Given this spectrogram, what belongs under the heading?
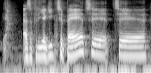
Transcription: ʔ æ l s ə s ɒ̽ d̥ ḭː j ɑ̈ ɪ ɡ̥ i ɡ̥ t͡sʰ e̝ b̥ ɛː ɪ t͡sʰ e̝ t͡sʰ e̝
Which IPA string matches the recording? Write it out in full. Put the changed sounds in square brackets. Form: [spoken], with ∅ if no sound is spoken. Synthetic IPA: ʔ æ l s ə [f] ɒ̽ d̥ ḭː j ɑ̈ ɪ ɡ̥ i ɡ̥ t͡sʰ e̝ b̥ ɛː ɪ t͡sʰ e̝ t͡sʰ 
